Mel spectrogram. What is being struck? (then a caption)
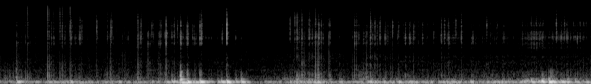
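Metal mesh microphone grille. Fingernails scratch and tap the sides of a black studio microphone's metal mesh grille. The result is a steady low, boomy rumble, with bright, crackly scratching and short taps layered on top.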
